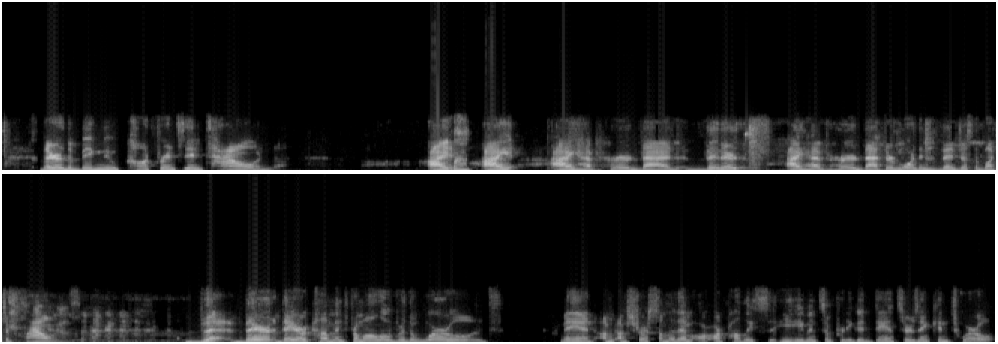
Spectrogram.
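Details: Presenter at a stuttering-community event, speaking during an improv presentation, with repetitions; stuttering.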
